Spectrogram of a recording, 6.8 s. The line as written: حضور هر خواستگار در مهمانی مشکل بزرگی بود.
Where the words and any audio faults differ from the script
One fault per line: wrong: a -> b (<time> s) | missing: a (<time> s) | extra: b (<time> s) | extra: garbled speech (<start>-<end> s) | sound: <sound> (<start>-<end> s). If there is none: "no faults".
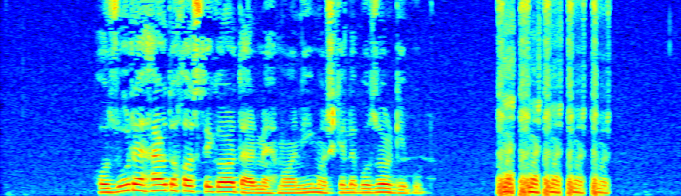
extra: دو (1.6 s)
sound: laugh (5.0-6.1 s)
